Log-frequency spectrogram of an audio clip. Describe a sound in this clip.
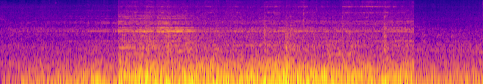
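A cable car rumbles along its track.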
